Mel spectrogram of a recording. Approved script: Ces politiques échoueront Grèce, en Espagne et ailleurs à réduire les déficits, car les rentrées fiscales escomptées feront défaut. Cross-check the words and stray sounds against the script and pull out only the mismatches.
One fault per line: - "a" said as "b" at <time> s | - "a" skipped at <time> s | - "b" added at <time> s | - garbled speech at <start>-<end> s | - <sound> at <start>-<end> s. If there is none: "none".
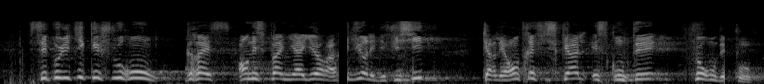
- dropout at 3.4-3.5 s
- dropout at 7.2-7.4 s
